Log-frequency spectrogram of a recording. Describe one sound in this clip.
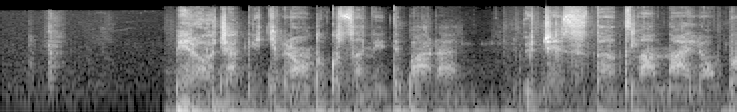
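A young woman speaks calmly and close into a microphone.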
